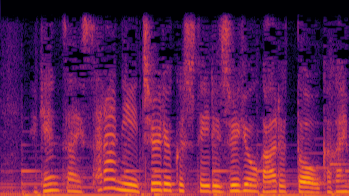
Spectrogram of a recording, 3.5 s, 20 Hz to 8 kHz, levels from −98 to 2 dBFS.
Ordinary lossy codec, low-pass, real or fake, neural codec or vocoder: none; 7.2 kHz; real; none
